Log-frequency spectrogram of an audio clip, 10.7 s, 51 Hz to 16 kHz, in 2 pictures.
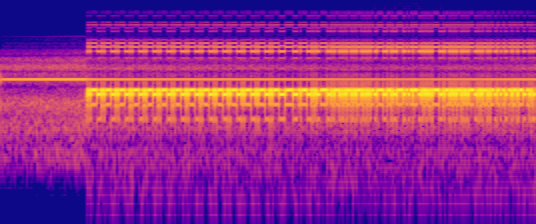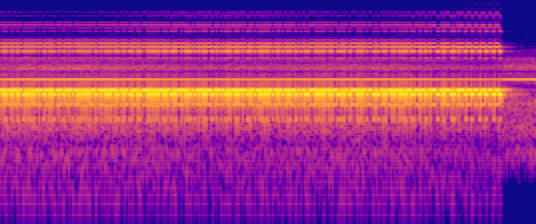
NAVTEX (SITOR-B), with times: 3.2-4.3 SHELAT
4.2-5.3 EARNED
5.2-5.6 A
5.5-6.2 PHD
6.0-6.6 IN
6.4-7.6 PUBLIC
7.4-9.9 ADMINISTRATION.

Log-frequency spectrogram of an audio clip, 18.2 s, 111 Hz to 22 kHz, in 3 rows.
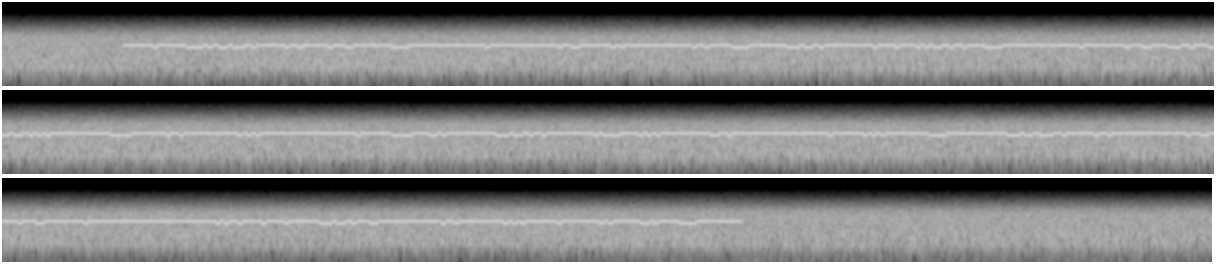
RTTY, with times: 1.4-3.8 79WX9
4.1-6.0 KS9UN
6.2-8.4 YT6TG
8.7-10.9 360YO
11.2-13.6 N27FK
13.9-15.7 U6XGO

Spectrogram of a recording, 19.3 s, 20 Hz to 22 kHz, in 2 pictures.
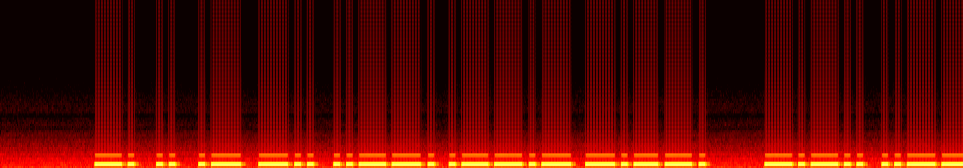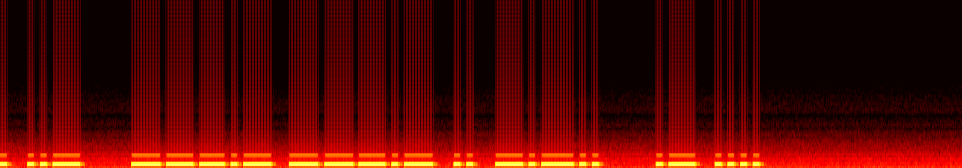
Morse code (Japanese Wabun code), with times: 0.9-7.0 ダイポール
7.6-10.4 キノウ
10.9-15.6 スズキ
16.2-17.2 イヌ

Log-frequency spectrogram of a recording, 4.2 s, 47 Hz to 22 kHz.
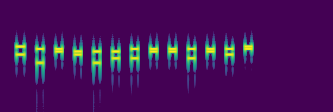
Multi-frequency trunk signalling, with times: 0.2-0.3 KP
0.5-2.9 70645800809
3.1-3.1 ST

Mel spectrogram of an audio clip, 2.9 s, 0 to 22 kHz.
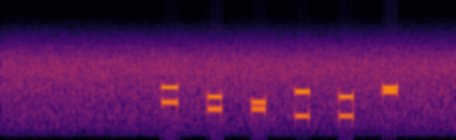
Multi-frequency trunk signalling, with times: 1.0-1.1 KP
1.3-2.2 5374
2.4-2.5 ST

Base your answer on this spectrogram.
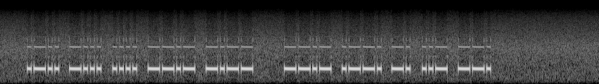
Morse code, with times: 0.3-2.5 LBHQY
2.8-4.9 QPNUG

